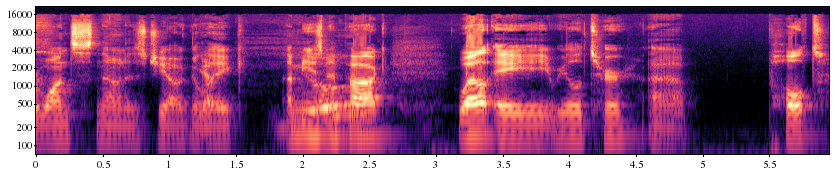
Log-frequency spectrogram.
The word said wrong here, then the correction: Pulte: Homes, I don't know how to pronounce it. Pulte Homes, there you go.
